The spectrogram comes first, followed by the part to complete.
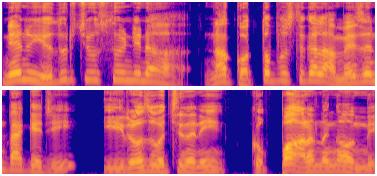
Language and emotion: Telugu, happy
